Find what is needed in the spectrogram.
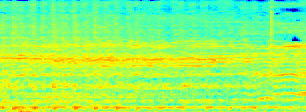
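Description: Live Armenian folk music from an orchestra of folk instruments: rapid drum strokes under held melody notes.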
